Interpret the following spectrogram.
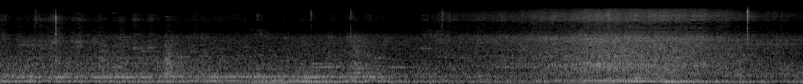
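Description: Steady low background engine and traffic noise that swells and fades about six seconds in, with one sharp click near the end.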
